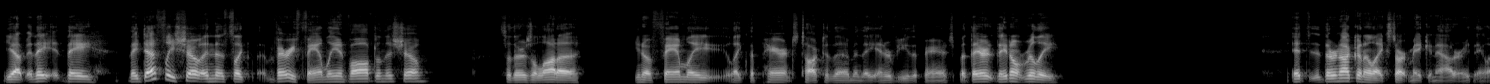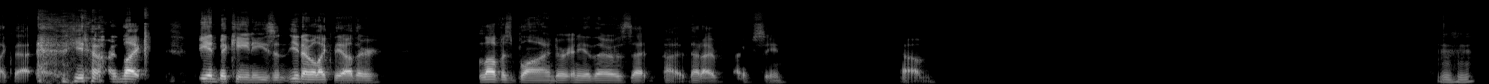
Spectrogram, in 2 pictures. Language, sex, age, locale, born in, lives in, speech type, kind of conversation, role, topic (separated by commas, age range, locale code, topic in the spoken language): English, male, 45-49, en-US, United States, United States, conversation, unstructured, none, How do you think reality TV affects our views on privacy and personal boundaries?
